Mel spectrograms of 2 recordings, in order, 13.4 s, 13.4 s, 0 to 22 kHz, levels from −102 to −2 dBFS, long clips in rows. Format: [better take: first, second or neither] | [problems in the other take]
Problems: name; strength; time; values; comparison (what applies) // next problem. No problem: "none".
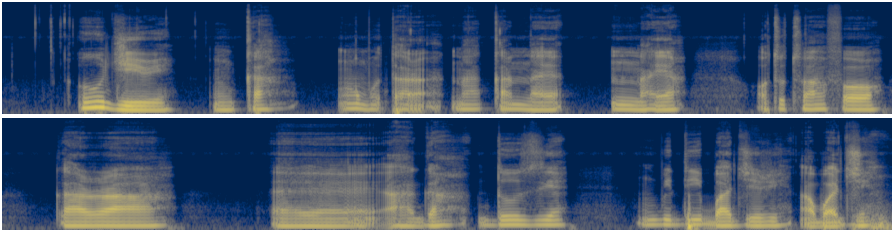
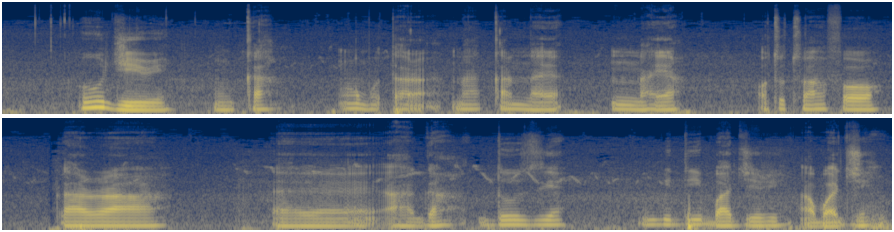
first | background sound (Chirp, tweet); 17 dB below the speech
